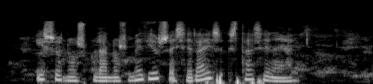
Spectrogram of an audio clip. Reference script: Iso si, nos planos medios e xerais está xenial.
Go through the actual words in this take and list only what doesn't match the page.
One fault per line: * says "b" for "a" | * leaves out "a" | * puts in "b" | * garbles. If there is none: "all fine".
* leaves out "si"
